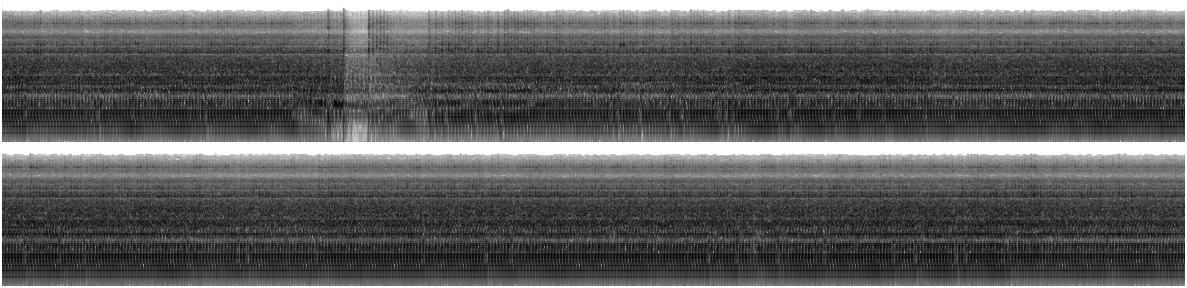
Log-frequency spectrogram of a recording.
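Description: A small petrol lawn mower engine runs with a loud, steady roar close by.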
